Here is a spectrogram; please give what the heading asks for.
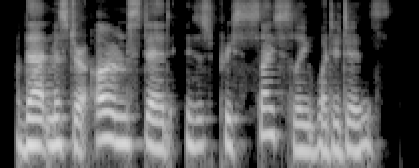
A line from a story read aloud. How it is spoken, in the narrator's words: I answered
